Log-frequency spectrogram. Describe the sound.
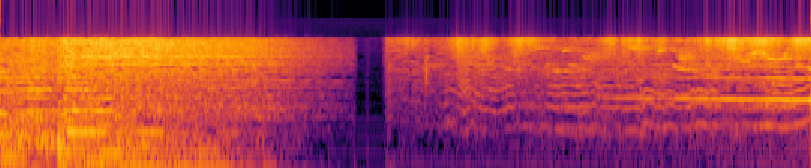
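A mosquito whines in a thin, high-pitched buzz that drones steadily, drops out briefly near the middle, then resumes with a wavering tone.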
